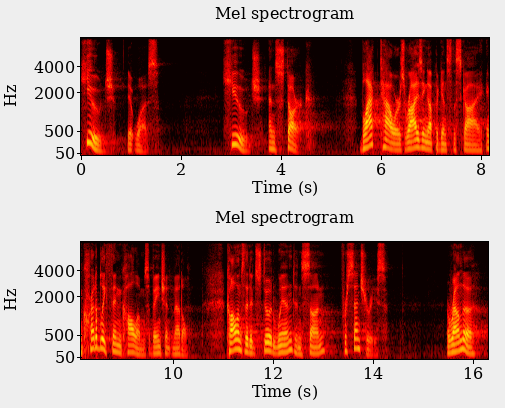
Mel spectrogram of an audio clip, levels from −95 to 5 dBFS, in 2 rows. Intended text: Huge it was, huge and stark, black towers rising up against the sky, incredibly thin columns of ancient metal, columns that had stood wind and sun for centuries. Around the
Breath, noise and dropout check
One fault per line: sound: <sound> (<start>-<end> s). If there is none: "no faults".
no faults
